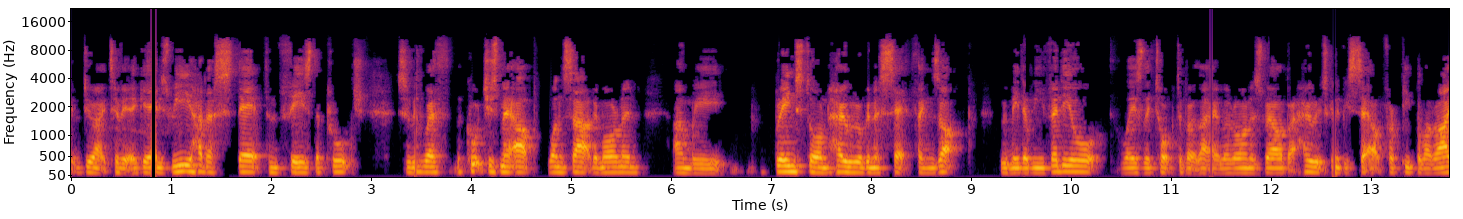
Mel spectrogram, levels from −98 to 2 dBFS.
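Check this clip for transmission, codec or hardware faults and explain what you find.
Two kinds of fault are audible: three corrupt frame mutes and one CD skip.

Corrupt frame muted, at 0.80 to 0.87 s, 11.39 to 11.43 s and 12.62 to 12.66 s. The sound cuts off abruptly into silence. The first gap lasts about 66 ms, which fits two lost frames. The later two last about 36 ms each, which fits a single frame. Bit errors damaged compressed frames. The decoder rejected them, and the player filled their length with silence. Timing stays intact after each hole.

CD skip, at 3.44 s. A very brief mute is heard. Then the audio resumes from a different point. A knock or a flaw on the disc threw the laser onto another turn of the spiral. The player muted during the jump and carried on from the new position. The result is a sudden discontinuity in the audio.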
